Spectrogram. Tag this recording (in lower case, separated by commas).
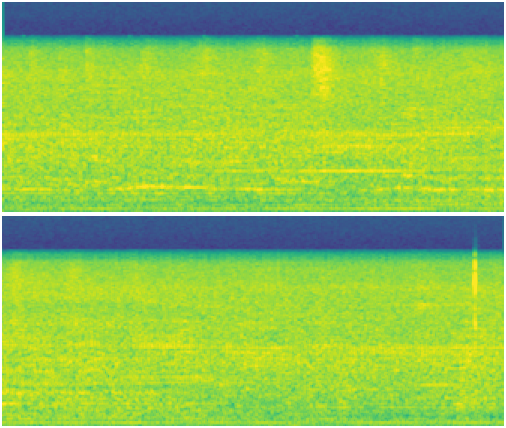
wind noise (microphone)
